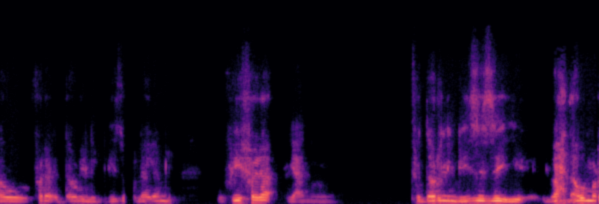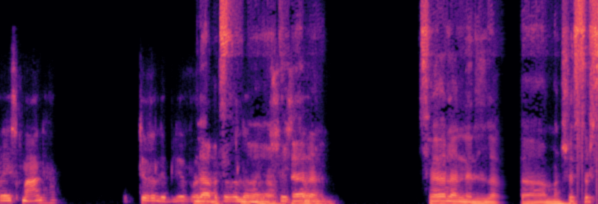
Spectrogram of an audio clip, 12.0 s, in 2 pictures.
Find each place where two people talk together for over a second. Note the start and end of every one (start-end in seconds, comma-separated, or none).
7.9-9.3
